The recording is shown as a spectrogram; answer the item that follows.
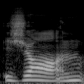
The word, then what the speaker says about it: Jean: It does have a brand name, and the brand name is Jean, is the French pronunciation of it.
